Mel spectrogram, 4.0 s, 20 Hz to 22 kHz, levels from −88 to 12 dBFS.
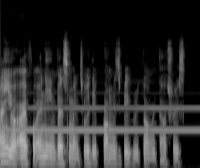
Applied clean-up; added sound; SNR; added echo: none; Wind instrument, woodwind instrument; 12 dB; none.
